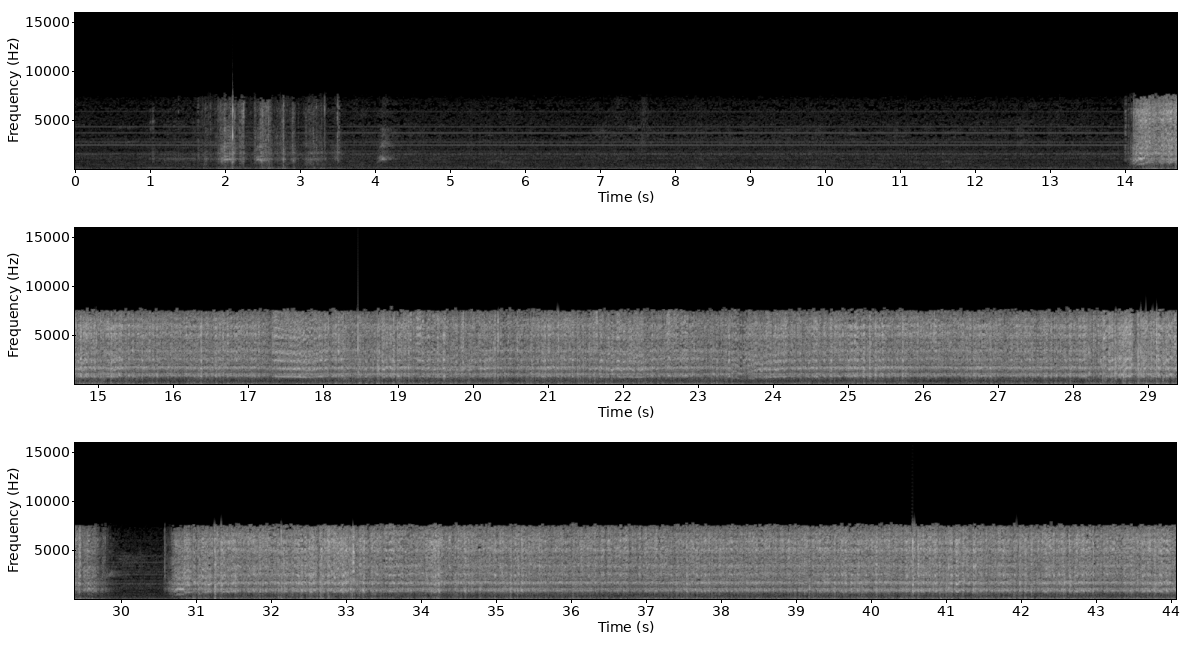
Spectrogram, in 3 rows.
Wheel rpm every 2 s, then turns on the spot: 10, 10, 0, 0, 0, 0, 30, 210, 230, 230, 230, 210, 230, 230, 130, 150, 230, 230, 230, 230, 230, 230.
0-4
